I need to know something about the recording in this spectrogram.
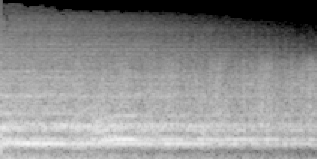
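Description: Closing tail of a sped-up electronic track: a single sustained synth chord with a slightly wavering pitch rings on alone and fades steadily.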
